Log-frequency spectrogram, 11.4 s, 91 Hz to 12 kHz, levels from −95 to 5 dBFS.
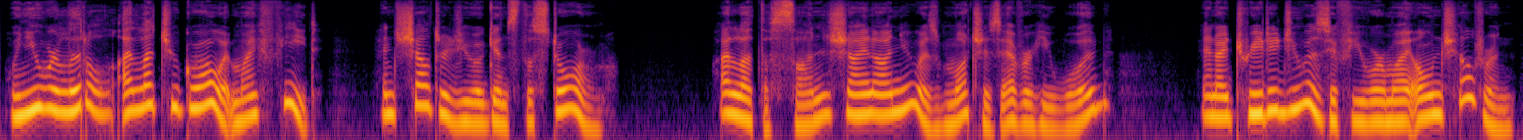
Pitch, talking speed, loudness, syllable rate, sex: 215 Hz, 215 wpm, -17 LUFS, 5.5 syllables/s, female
